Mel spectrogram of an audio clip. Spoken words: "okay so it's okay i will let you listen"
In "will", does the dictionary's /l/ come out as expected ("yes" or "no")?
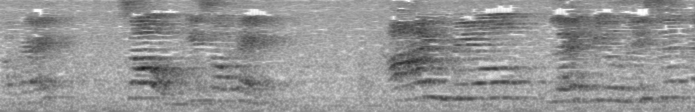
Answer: yes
